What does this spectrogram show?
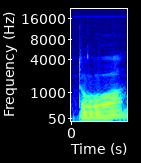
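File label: "duo" Mandarin Chinese, second tone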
